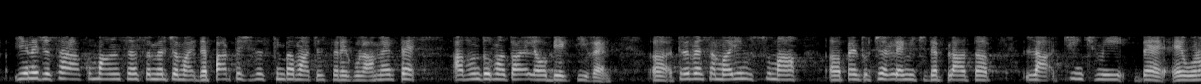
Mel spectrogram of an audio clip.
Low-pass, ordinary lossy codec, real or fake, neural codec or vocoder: 3.6 kHz; none; fake; vocoder, 22.05 kHz, 80 mel bands, HiFi-GAN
